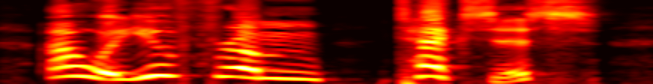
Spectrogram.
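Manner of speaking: very high, put-on British accent. Retelling a lady walking up to him and a coworker: british accent. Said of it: "in British accent".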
